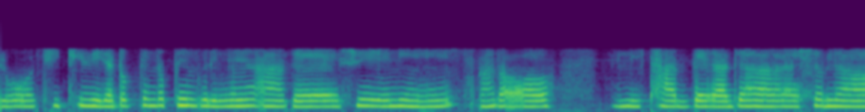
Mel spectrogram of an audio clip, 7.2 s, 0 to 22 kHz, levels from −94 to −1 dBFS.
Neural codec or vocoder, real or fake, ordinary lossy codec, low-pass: codec, 16 kHz in and 24 kHz out, 0.6 kbps, FireRedTTS-2 codec; fake; none; 3.6 kHz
